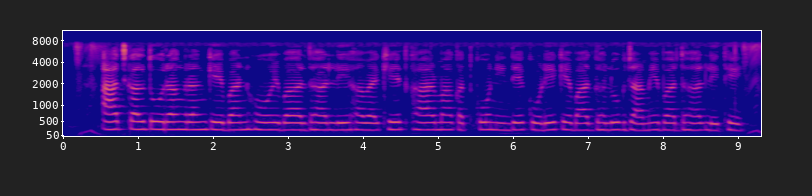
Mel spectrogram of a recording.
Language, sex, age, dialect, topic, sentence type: Chhattisgarhi, female, 25-30, Eastern, agriculture, statement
